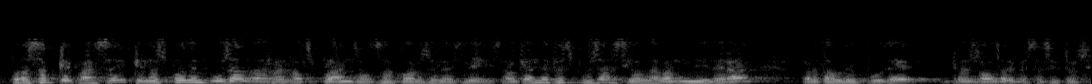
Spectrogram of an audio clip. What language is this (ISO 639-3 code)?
cat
